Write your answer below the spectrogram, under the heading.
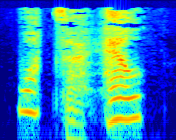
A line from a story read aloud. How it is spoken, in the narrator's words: Flynn muttered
